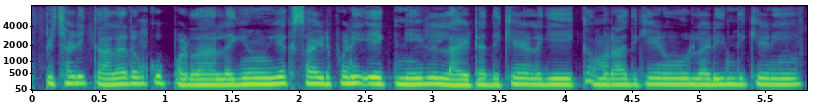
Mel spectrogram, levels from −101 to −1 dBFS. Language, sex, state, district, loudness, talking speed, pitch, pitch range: Hindi, male, Uttarakhand, Uttarkashi, -20 LUFS, 185 wpm, 165 Hz, 160-175 Hz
